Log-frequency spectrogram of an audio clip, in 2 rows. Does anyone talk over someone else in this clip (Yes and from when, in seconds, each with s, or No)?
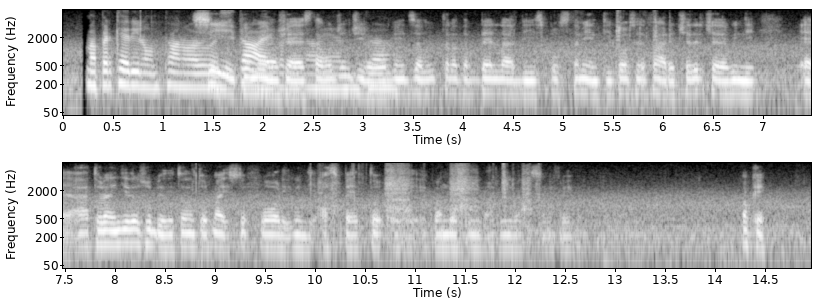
Yes, from 1.3 s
